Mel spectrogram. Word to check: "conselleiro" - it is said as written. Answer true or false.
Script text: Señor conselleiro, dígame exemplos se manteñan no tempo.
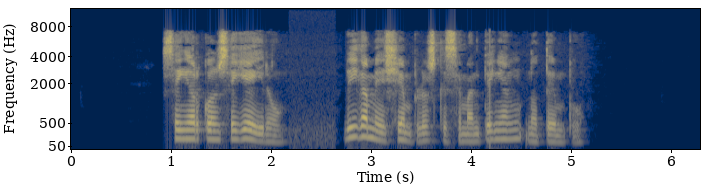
true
